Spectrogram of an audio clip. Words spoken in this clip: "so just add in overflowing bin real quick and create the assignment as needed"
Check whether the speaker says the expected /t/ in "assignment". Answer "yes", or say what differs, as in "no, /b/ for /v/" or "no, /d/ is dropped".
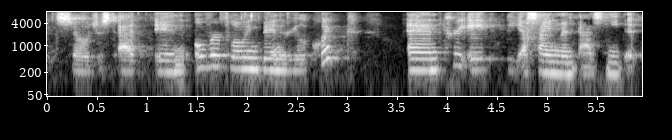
yes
